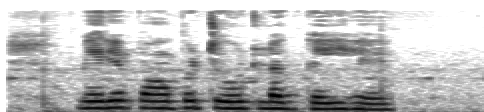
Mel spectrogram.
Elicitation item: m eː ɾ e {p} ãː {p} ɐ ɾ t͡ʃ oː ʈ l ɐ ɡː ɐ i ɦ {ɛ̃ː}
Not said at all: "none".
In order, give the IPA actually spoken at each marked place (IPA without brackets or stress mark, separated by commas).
p, p, ɛː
